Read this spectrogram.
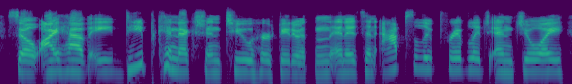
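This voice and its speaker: Clear-voiced, informal woman presenting online. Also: mid-range voice, fairly even intonation, moderate pace, bright, forceful tone, no echo. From Norway. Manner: informal, enthusiastic, joking asides. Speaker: travel company presenter. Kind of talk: promotional virtual presentation. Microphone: video call.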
